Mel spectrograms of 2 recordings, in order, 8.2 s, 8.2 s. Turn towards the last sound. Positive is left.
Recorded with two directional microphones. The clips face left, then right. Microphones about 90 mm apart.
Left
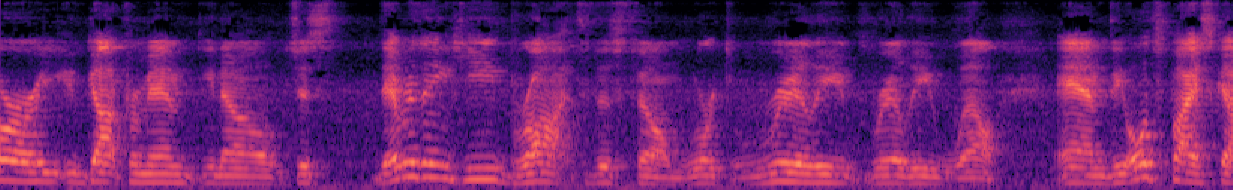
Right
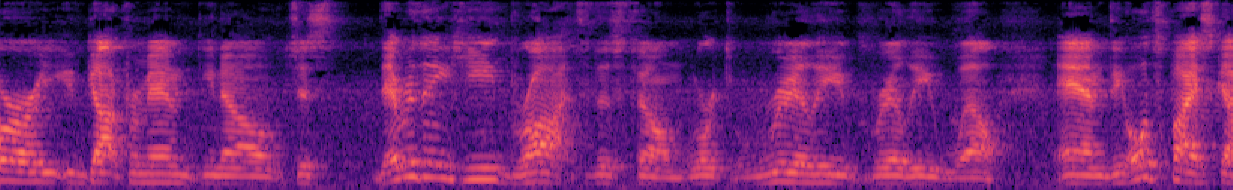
turn(degrees=15)  # may be behind; listen again after turning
